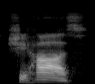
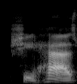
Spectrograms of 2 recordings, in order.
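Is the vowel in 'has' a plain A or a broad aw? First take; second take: broad aw; plain A. First: The vowel in has broadens into an aw. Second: The vowel in has is a plain A.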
